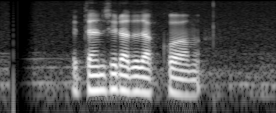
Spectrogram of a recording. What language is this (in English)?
Sinhala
